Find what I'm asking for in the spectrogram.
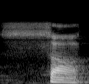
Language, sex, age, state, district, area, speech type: Maithili, male, 60+, Bihar, Saharsa, urban, read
